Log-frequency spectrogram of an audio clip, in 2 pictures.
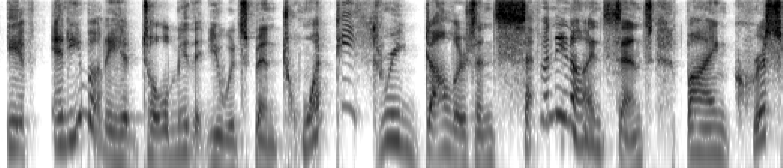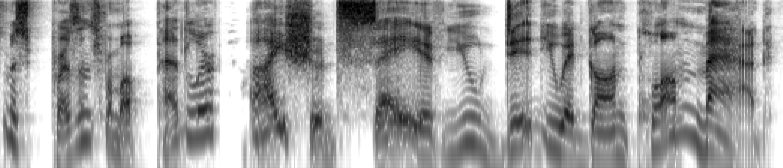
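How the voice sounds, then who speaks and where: A man voicing a sharp, jealous country spinster with a drawling, snappish way of talking in a storybook reading. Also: on the high side, wildly swooping pitch, moderate pace, gravelly, few pauses, no echo, clean studio sound, voice pushed up, heavily acted. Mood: sniping. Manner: drawling, snappish rural speech. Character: Lottie, sharp, jealous, sniping spinster woman.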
